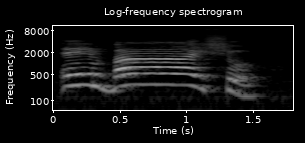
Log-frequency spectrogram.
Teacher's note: Quando a gente vai a palavra embaixo, a única sílaba tônica que a gente vê aqui é bai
